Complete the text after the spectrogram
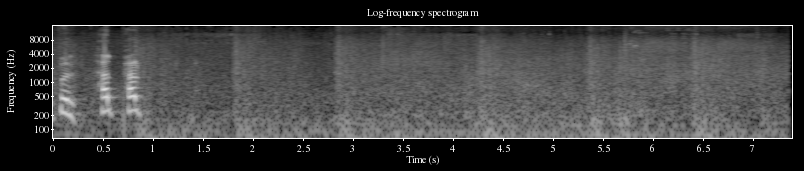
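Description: Heavy guns fire with deep, rumbling blasts.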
